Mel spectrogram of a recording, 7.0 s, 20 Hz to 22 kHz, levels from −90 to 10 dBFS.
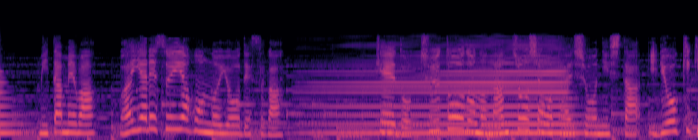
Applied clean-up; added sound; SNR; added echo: none; Bowed string instrument; 4 dB; none.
